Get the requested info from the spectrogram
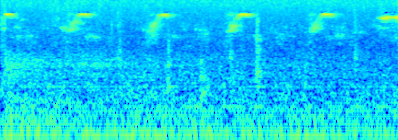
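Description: A bird calling faintly in the background, a short rising chirp about once a second, over a steady low hum.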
